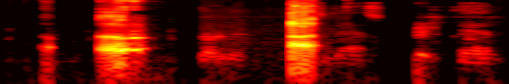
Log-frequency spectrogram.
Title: Fast motion burps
